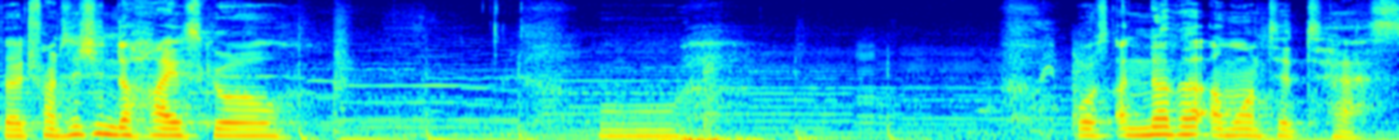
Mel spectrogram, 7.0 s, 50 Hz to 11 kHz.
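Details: Man aged 20 who has had a stammer since age 5 or 6: stammer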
